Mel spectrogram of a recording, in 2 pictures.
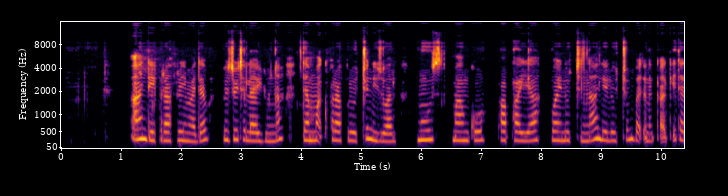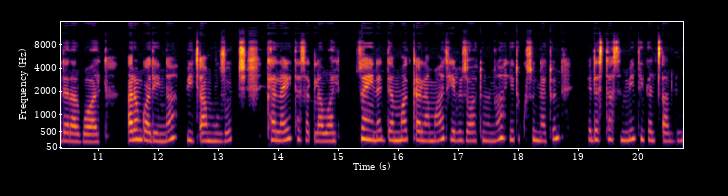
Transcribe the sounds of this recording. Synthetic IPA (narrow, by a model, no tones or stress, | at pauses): ʔand̪jɛfɨɾafɾeməd̪əβ | b̥ɨzujɛt̪ʰələjajːunːad̪̥əmːakʼfɨɾafɾiwo̞t͡ʃːɪnjɪzwal | muz | maŋɡo̞ | pʰapʰːajːawajno̞t͡ʃːɨnːale̞lo̞t͡ʃːɪmbət̪ʼɨnɨkʼːa̰kʼe̞t̪ʰəd̪əɾaɾbəwal | ʔaɾəŋɡʷad̪enːabit͡ʃʼamuzo̞t͡ʃːkʰəlajt̪ʰəsəkʼləwal | bɨzuajnət̪̚d̪əmːakʼːələmat̪jɛβɨzuat̪ʰunɨnːajɛt̪ʰɨkʰːu̥sunːət̪ʰun | jɛd̪əst̪ʰasɨmːe̞t̪jɪɡəlsʼalːu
